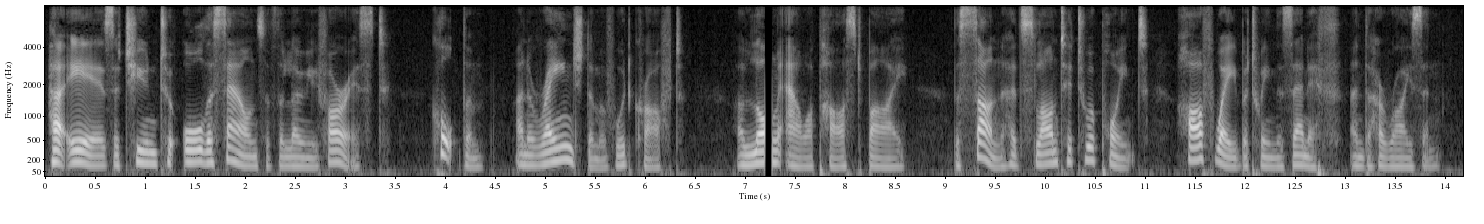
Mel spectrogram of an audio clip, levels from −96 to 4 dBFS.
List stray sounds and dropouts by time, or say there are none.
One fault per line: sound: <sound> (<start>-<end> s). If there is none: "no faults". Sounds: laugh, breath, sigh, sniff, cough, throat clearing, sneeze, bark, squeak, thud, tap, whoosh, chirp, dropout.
sound: dropout (7.2-7.3 s)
